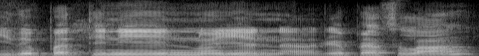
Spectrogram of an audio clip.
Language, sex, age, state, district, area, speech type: Tamil, male, 60+, Tamil Nadu, Dharmapuri, rural, spontaneous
